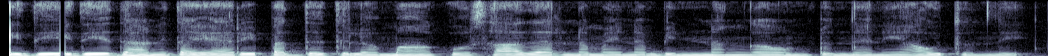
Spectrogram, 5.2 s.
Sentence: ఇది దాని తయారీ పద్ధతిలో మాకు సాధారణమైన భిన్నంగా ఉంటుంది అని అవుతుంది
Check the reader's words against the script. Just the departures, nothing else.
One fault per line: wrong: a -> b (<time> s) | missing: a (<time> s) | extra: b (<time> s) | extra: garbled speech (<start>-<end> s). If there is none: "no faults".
no faults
